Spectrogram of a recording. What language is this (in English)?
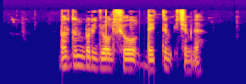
Uyghur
